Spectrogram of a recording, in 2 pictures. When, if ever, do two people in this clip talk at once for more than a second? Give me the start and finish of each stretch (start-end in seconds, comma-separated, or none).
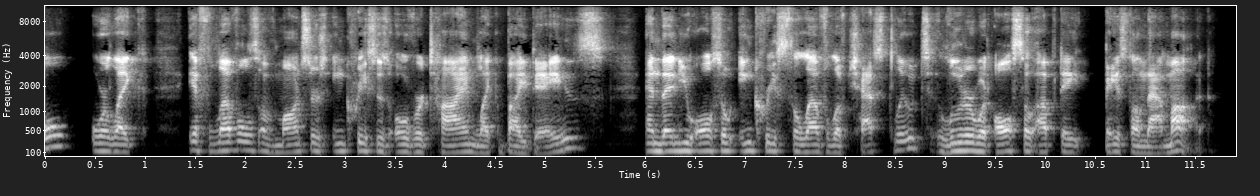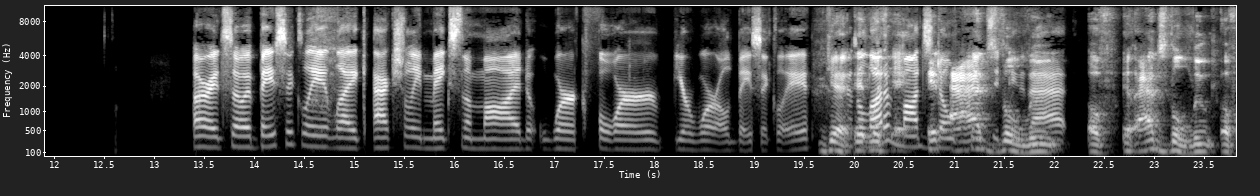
19.9-22.2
